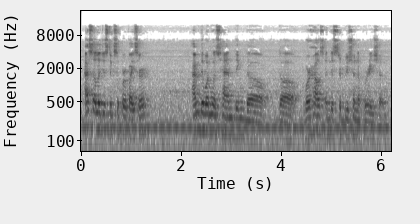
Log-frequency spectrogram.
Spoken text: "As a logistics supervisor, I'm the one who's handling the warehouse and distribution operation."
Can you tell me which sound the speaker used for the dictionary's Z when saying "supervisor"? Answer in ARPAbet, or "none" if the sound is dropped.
S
